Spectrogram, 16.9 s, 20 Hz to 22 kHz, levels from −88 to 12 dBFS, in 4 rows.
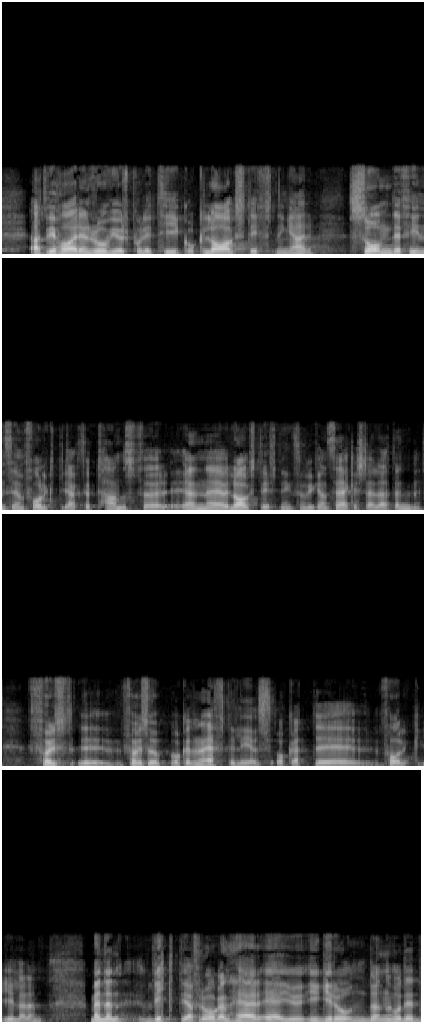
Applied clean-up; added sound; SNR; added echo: neural mask model Resemble Enhance denoiser.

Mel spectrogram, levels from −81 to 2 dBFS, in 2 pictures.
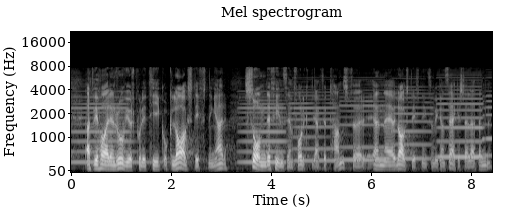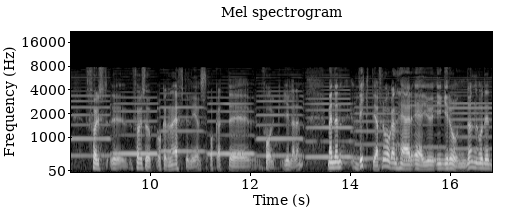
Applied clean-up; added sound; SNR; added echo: none; Bowed string instrument; 10 dB; none.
